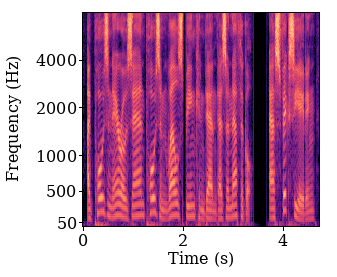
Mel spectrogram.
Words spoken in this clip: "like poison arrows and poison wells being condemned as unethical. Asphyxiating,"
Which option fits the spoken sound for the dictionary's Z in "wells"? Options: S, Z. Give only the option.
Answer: Z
